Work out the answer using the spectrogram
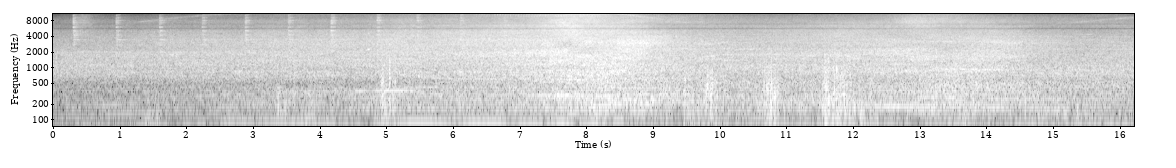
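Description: Stadler GTW diesel multiple unit pulling away and passing close by. Its diesel engine hums steadily and its wheels clack sharply over the track several times. It is loudest about eight seconds in, then fades as it moves off.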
